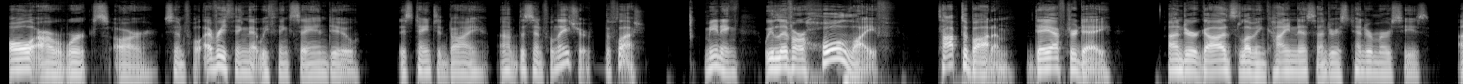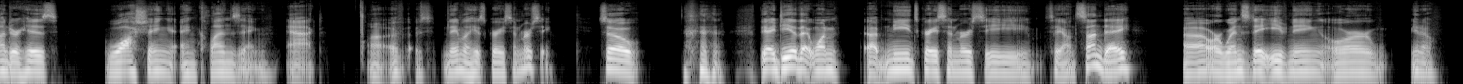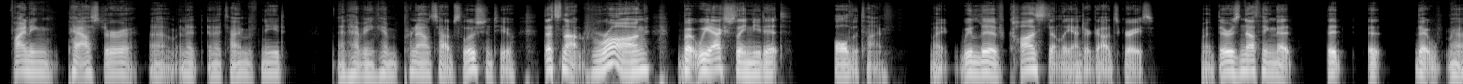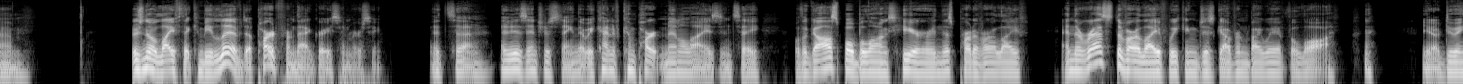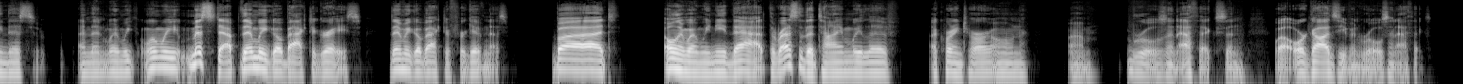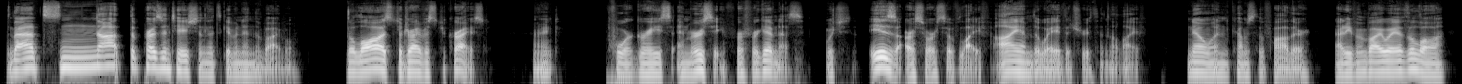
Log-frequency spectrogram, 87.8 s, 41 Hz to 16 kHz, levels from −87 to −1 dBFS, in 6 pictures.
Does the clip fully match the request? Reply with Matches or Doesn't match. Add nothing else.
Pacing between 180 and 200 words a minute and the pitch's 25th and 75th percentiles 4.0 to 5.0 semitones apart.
Doesn't match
